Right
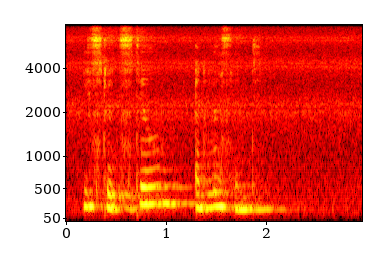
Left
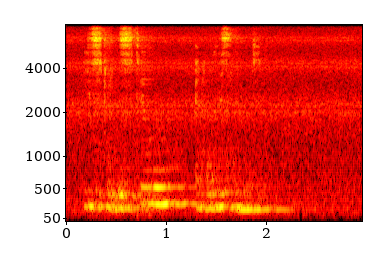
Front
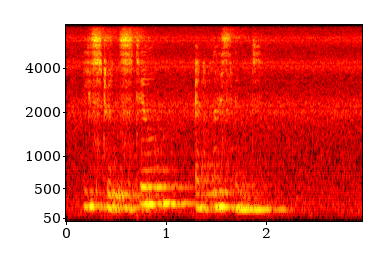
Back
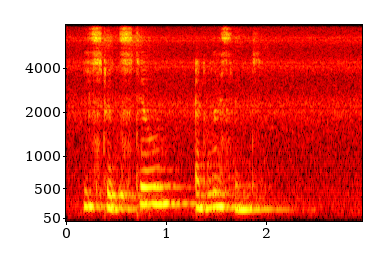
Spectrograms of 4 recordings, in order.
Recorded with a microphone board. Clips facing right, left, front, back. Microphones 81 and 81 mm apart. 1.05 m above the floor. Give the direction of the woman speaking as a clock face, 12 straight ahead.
4 o'clock.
